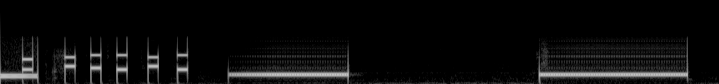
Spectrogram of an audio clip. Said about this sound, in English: I'll dial the phone number and get him on the phone and find out if something did go wrong on your date, okay?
